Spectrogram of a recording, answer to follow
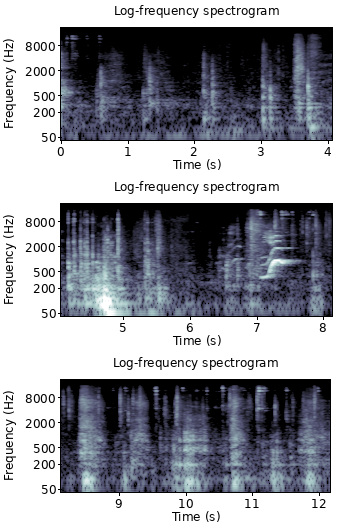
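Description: A Labrador moving about at close range, with scattered light clicks and taps. There is a low thump about five seconds in, and a short rising whimper about seven seconds in.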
